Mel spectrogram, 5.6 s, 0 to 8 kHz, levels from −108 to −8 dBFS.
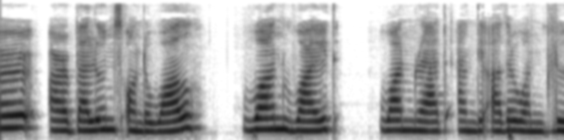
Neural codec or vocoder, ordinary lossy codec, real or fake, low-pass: none; MP3, 48 kbps; real; 7.2 kHz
